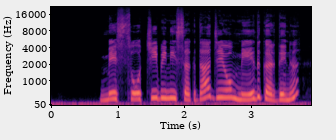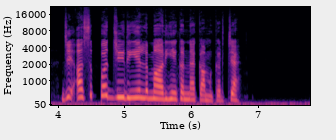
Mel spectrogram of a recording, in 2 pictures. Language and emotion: Dogri, disgusted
